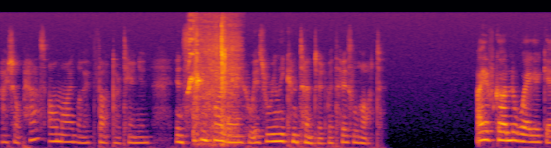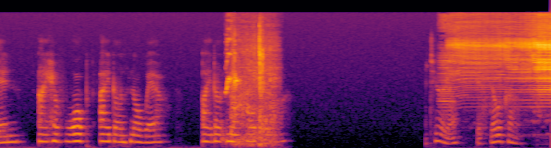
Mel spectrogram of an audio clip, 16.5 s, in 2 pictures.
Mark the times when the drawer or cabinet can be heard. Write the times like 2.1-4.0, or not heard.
2.8-3.6, 11.6-12.5.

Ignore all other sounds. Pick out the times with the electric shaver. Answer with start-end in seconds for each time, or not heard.
14.8-16.5.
